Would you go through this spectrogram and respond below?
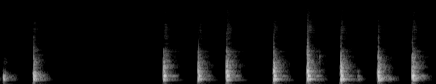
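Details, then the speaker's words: Fake Minelab GPX 5000 metal detector bought on eBay, handled to reveal contents: string of dull springy knocks in bursts, about three a second, from loose springs inside the housing. "it's got Springs in it but in the Box as well"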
